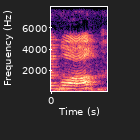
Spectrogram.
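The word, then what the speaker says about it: walk: Third में देखते हैं वॉक, तो उसमें एल साइलेंट है।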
